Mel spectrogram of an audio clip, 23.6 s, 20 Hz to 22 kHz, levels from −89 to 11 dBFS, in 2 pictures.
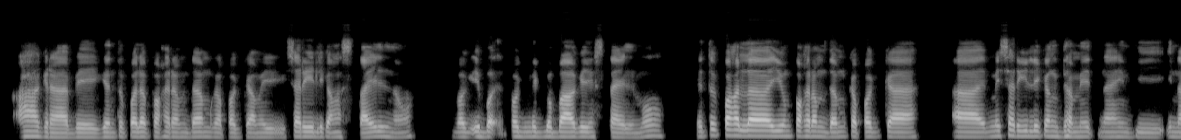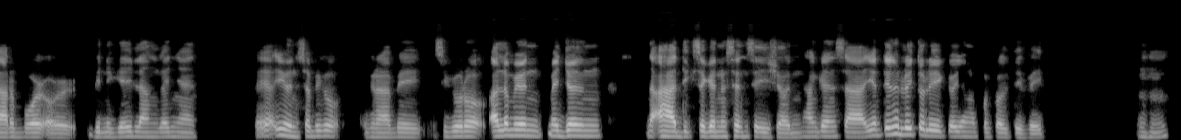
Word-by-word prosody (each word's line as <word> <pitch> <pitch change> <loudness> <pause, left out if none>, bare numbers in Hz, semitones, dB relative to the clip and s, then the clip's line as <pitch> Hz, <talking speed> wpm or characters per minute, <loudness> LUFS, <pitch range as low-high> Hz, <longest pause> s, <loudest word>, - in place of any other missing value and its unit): "Ah 140 0 +2
grabe 120 -2 0
ganito 130 0 -3
pala 130 0 +2
pakiramdam 130 0 -2
kapagka 120 0 -3
may 120 -1 -6
sarili 135 -1 0
kang 125 +1 -2
style 130 +3 -1
'no 125 +3 -9 0.4
'pag 130 -1 -1
iba 135 +1 +1 0.2
'pag 140 - +1
nagbabago 130 0 +3
yung 130 -1 -3
style 120 -2 -2
mo, 145 +3 -4 0.3
ito 140 +5 -4
pala 150 -2 +7
yung 145 0 -1
pakiramdam 140 -3 +1
kapagka, 130 -1 +1 0.3
ah, 130 -1 +4
may 145 - -3
sarili 145 -1 -1
kang 140 -1 -3
damit 135 -1 -2
na 130 0 -4
hindi 125 -1 -8
inarbor 125 -1 0
or 115 - -1 0.3
binigay 130 +1 -4
lang." 130 -1 -3
ganyan. 130 -2 -5 0.6
Kaya 75 - -1
'yon 150 -7 +1
sabi 150 +2 -3
ko, 145 - -3 0.2
grabe, 120 -1 -4
siguro, 140 0 0
alam 155 +3 +5
mo 160 - +3
'yon, 160 -1 +5 0.2
medyo 155 0 +3 0.5
naadik 135 -2 +4
sa 145 - +1
'ganong 140 0 +1
sensation 130 -5 -2
hanggang 140 +1 -2
sa 130 -2 +2
yon, 160 +6 +1
tinuloy-tuloy 185 -4 +3
ko 140 0 -1
yung 135 -1 -4
pag-cultivate. 115 -3 -5 0.9
Mhm. 125 +2 -12
130 Hz, 145 wpm, -22 LUFS, 125-145 Hz, 0.9 s, pala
